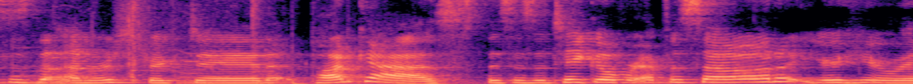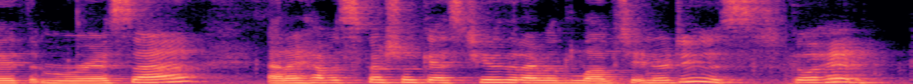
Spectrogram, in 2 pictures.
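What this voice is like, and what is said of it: Polished radio-announcer voice. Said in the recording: “Have such a radio voice.”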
